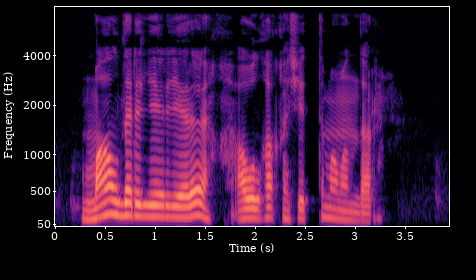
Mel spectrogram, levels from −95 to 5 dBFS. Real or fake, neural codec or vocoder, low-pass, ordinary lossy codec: real; none; 7.2 kHz; none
